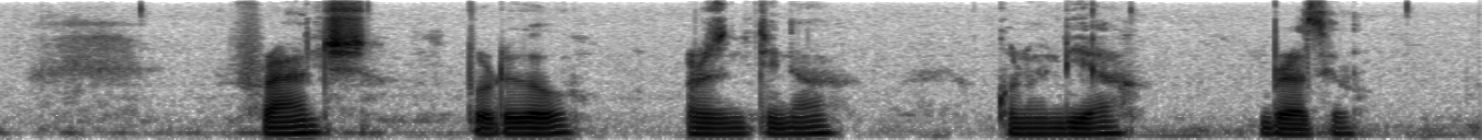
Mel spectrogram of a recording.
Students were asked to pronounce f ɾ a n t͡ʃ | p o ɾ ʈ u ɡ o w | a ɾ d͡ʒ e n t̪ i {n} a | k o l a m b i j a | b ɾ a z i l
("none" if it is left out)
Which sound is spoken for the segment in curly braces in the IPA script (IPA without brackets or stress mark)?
n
